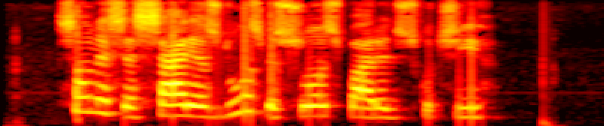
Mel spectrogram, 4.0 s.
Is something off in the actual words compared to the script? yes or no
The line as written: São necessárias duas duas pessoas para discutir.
yes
